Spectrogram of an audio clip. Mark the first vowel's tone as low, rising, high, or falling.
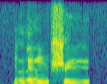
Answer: rising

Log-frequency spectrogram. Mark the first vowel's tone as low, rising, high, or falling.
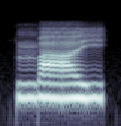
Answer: high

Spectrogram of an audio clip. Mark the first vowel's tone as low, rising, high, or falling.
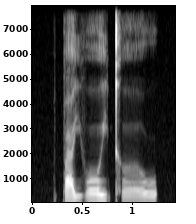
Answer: low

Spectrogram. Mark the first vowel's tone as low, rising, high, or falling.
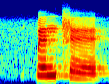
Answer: high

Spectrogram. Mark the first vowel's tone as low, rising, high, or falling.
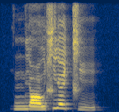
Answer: rising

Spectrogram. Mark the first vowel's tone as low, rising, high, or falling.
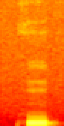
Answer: high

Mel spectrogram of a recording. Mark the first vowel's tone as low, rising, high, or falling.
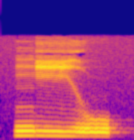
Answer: low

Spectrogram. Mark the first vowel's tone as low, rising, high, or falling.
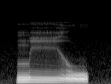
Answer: low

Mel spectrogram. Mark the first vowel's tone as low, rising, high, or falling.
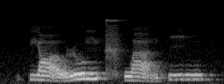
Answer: low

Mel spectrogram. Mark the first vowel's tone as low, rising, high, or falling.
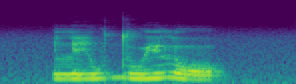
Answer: rising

